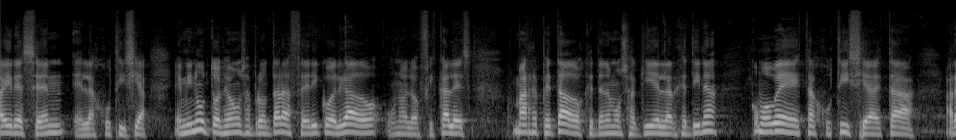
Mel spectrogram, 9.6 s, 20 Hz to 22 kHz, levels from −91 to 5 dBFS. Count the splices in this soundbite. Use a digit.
0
